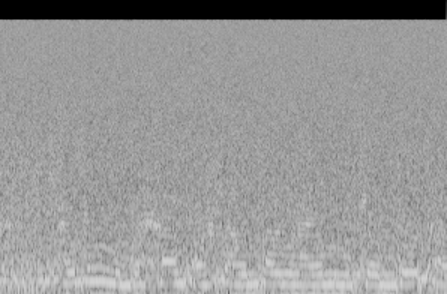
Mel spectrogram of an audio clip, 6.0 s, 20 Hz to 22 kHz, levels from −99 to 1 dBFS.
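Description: Speech runs throughout at half speed and an octave low, buried under loud broadband noise, which points to a wrong sample width: the data look to have been written as 32-bit float and read as 16-bit integer. Each float sample is split into two integer values, doubling the sample count and so halving playback speed. Only the upper halves carry the sign, exponent and top mantissa bits, faintly tracking the speech, while the lower halves are effectively random noise.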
